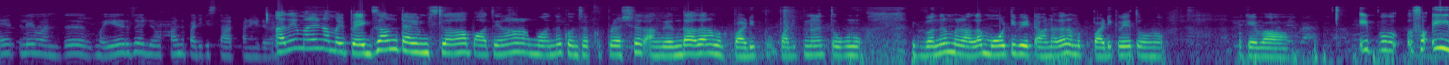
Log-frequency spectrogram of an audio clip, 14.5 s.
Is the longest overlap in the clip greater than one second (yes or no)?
no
